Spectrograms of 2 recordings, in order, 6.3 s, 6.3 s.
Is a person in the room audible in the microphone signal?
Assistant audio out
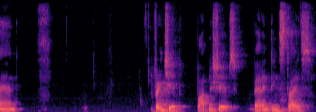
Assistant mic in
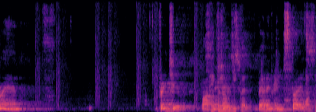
Yes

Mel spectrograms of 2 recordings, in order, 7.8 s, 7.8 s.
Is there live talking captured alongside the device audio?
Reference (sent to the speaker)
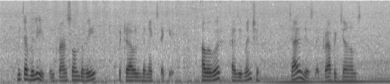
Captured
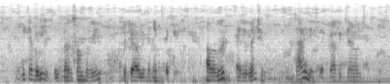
No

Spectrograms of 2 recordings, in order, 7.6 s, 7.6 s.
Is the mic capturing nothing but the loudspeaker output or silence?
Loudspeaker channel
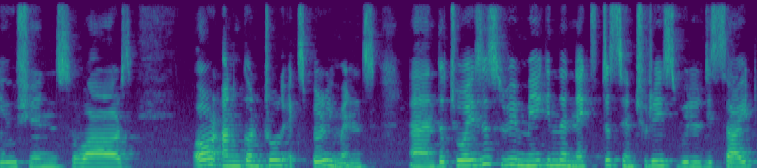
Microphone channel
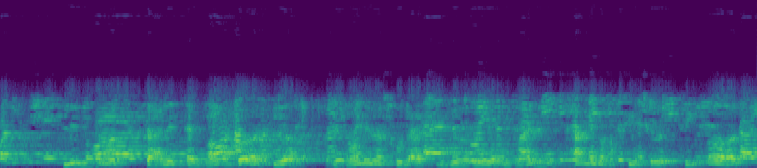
No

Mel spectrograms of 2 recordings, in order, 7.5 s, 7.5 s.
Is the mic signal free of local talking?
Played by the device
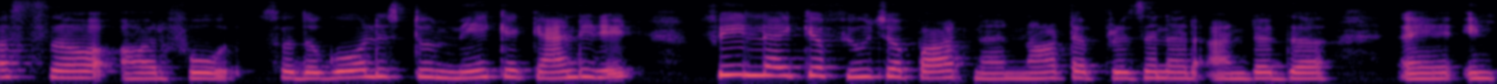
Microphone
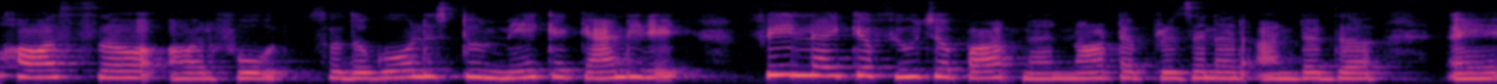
Yes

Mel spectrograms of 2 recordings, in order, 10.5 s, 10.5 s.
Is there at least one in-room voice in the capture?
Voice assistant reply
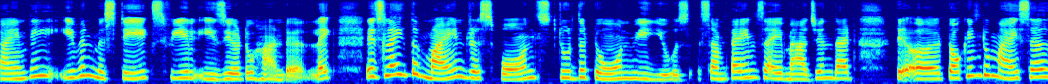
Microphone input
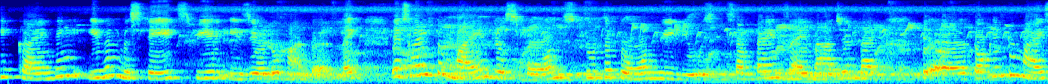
Yes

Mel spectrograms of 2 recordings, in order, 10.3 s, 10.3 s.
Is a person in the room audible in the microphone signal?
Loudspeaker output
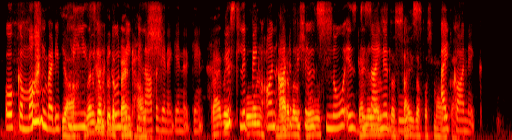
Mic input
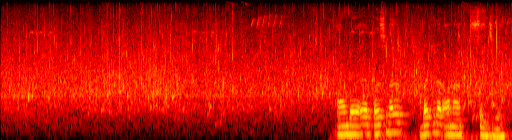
Yes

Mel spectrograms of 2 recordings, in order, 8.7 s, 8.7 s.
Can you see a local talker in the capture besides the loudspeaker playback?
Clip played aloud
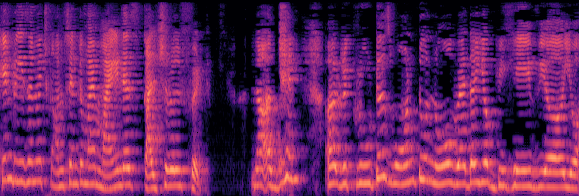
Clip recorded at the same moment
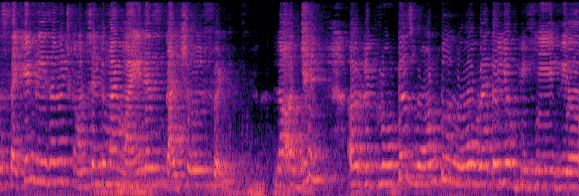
No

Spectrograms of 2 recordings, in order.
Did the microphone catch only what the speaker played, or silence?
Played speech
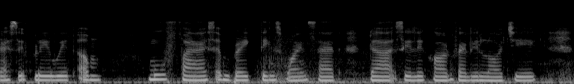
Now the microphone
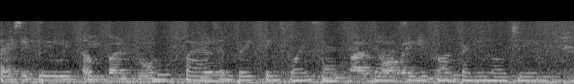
No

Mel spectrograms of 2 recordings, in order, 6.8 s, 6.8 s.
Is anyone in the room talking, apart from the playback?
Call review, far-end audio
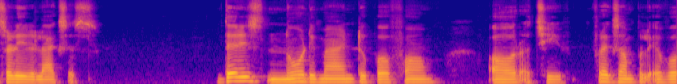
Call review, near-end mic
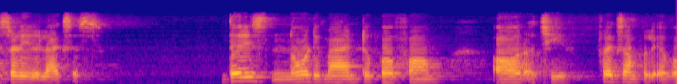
No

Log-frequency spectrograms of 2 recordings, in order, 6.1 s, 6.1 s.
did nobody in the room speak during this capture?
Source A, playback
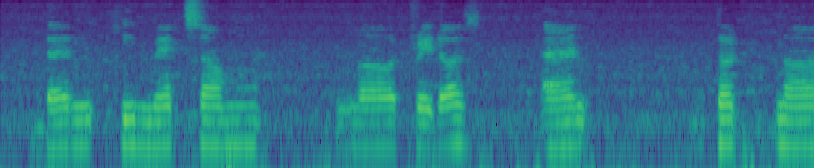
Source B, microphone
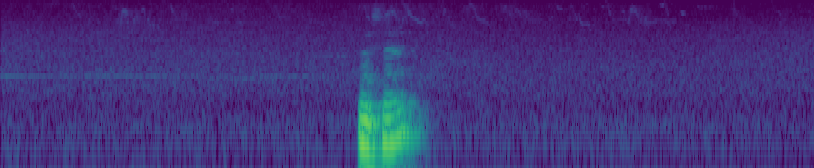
No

